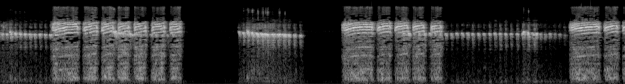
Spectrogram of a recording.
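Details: Female prinia calling to males, a lure recording meant to draw birds in: long steady buzzy notes alternate with loud, rapid, high, pulsing trill bursts, broken by short clean silences.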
